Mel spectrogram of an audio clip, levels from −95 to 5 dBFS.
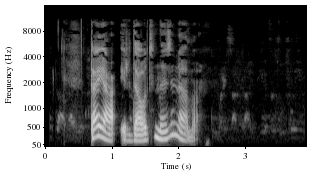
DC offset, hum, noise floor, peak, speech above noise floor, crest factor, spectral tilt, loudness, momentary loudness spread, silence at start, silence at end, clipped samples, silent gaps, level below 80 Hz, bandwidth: under 0.1%; none; -66 dBFS; -2 dBFS; 49 dB; 20 dB; -5.5 dB/octave; -18 LUFS; 10 LU; 0.7 s; 1.65 s; under 0.1%; none; -66 dBFS; 11.5 kHz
